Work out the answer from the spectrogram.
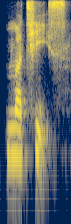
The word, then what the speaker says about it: Matisse: M-A-T-I-S-S-E, Matisse.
